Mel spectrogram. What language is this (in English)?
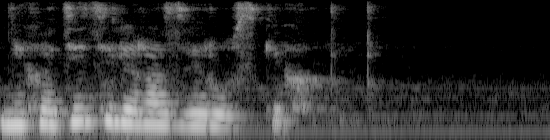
Russian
